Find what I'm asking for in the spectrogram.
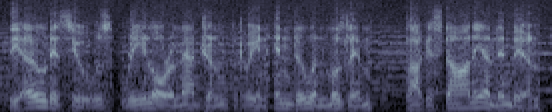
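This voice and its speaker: Old newsreel narrator, male, deep and expressive, grave measured read over music. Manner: grave, measured delivery in short phrases. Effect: old newsreel soundtrack. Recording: dull lo-fi 1970s film sound with music.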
